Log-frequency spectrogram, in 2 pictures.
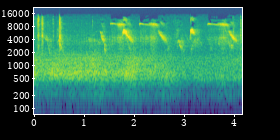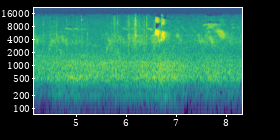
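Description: Small birds chirping: short, quick falling chirps repeated again and again, over a steady rushing background noise, with a few sharp clicks in the first half-second.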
